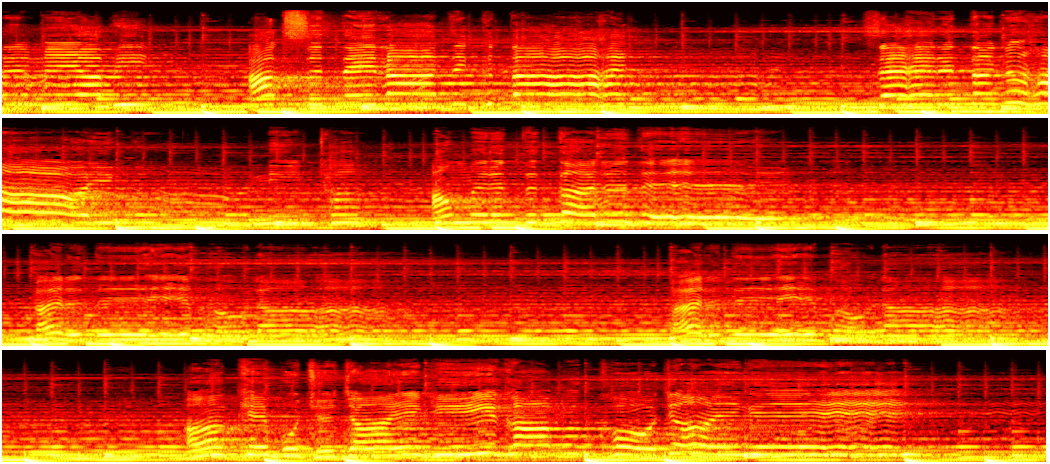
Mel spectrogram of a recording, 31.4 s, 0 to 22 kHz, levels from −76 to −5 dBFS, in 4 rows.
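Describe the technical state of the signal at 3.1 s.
At 3.14 s there is a tiny jump forward in the sound, with no gap of silence. This is likely a dropped buffer (overrun): a few milliseconds of samples were overwritten before being read, and the two sides were butted together.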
